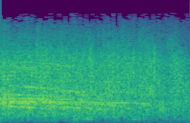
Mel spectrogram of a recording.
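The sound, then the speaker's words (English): Sustained applause from a studio audience, a dense wash of many hands clapping at steady loudness, fading slightly toward the end with no voices over it. “I got a bigger round of applause when he was rude about me.”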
